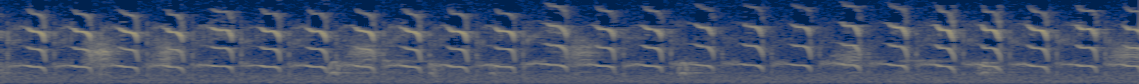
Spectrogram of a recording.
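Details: Steady calling from young sapsuckers inside the nest, two days before the first one fledges, a quick metronomic series of rough downslurred notes about twice a second.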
